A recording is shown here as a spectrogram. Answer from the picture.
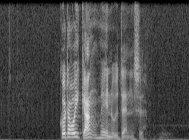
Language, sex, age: Danish, male, 45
